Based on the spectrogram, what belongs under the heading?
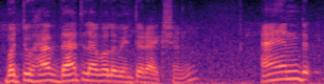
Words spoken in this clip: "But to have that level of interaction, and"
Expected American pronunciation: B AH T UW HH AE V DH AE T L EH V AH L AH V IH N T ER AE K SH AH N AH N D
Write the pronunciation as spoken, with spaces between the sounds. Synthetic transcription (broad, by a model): B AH T UW HH AE V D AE T L EH V AH L AH V IH N T ER AE K SH AH N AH N D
